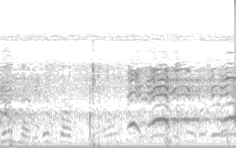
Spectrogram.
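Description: Footballers' voices shouting and calling out across the pitch during open play, several voices overlapping, with two short thuds about one and one and a half seconds in.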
